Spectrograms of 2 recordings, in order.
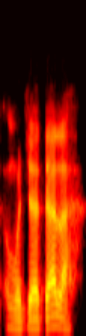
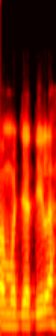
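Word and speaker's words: مجادلة: misalnya firman Allah qahutiila Mujadalah Mujadalah apa Mujadilah nih bacanya Ustaz nanti di ini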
